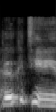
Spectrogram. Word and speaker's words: bucatini: And the pasta is, do you say it bucatini?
